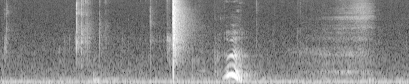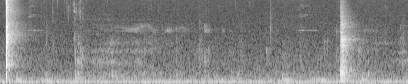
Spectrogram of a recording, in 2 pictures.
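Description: Snow crab leg shells cracking and snapping as they are broken open by hand: about four sharp cracks, the loudest just under two seconds in.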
